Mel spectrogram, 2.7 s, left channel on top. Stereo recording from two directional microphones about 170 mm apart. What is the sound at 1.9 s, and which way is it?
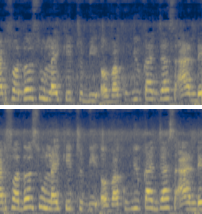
Speech, 40° right (ahead or behind).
